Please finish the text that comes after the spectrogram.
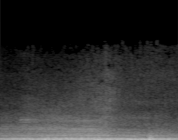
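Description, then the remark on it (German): A boda boda motorcycle taxi engine drones steadily in Kampala, a continuous low rumble blended with the wash of surrounding traffic, with no one speaking. “Zu vielen Gesprächsterminen fährt mich ein Vertrauensmensch der queeren Gesprächspartner, ein Motorradfahrer mit einem Boda Boda, dem in Kampala üblichen Motorradtaxi.”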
